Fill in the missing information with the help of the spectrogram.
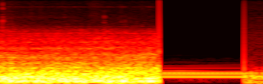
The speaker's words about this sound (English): after that rude interruption by all them fucking airplanes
